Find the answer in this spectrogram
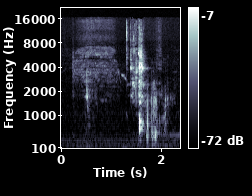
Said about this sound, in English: And let me get a drink of water real quick.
